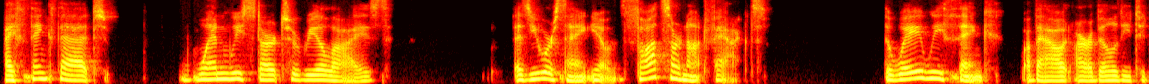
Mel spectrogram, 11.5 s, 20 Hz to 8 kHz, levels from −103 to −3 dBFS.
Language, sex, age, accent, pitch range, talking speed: English, female, 40-59, American, 165-220 Hz, 135 wpm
